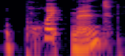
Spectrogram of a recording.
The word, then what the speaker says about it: appointment: schedule an appointment appointment the stress goes on the oi syllable so appointment please leave your name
